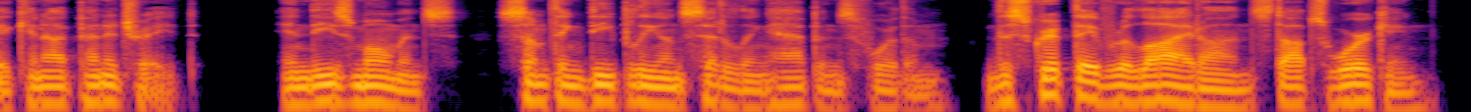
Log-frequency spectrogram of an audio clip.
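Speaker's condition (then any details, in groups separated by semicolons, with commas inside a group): No condition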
